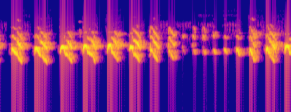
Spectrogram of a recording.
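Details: Horsfield's babbler song for training contest songbirds: loud rough chattering phrases repeated about three times a second, then a run of clear, steady, evenly spaced notes, and rough phrases again.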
